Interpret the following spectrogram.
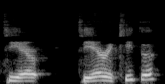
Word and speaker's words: Thierry Kita: helps you out a lot, but I saw Thierry Kita.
